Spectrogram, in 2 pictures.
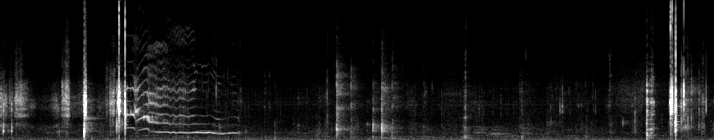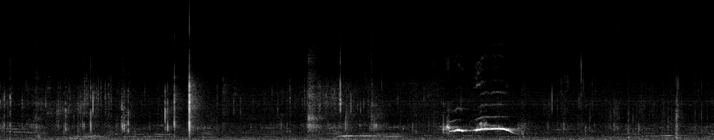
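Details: Weaning Maine Coon kittens, litter T from Crocoon Stanis and queen Kohun Bruna the Amazonia, trying solid cat food at a cattery: a falling high mew early on and another short wavering cry near fifteen seconds, among sharp clicks and dish noises.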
